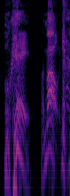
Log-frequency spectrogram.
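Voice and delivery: put-on high, quick kid signing off; carefree kid. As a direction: pop out of it like a child. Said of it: "and the kid goes".

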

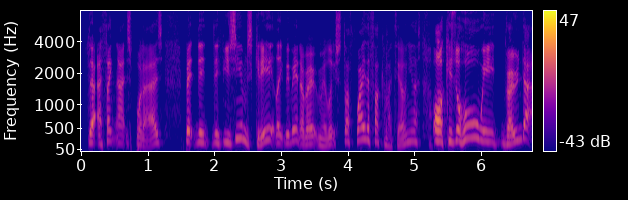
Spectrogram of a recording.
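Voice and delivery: ordinary delivery

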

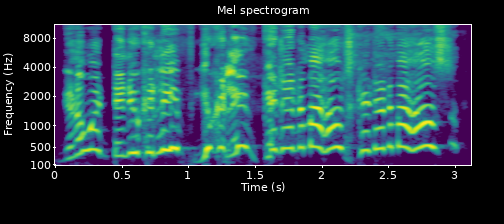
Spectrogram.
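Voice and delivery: high, loud mock Indian-accented rant; hammed-up irate homeowner shouting; angry yelling. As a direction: throw him out with an imitated furious yell. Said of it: "started getting mad at me and started yelling".

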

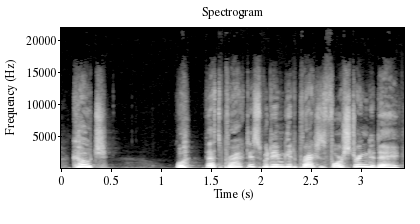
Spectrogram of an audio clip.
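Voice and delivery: high, fast mock protest; imitated complaining player. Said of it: "he runs over and he goes".

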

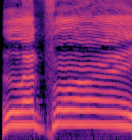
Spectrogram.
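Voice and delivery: high squeaky game line imitation; mocking quote. Mocking the game's voice line, high and squeaky. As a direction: mimic the grating voice line. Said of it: "I hate this more than Let Fly".

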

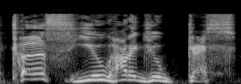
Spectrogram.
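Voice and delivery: high, slow venomous snarl; Davidson snarling. A narrator's reading. Unmasked murderer curses his accuser, snarling. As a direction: spit out each word in fury. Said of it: "snarled Davidson's voice".

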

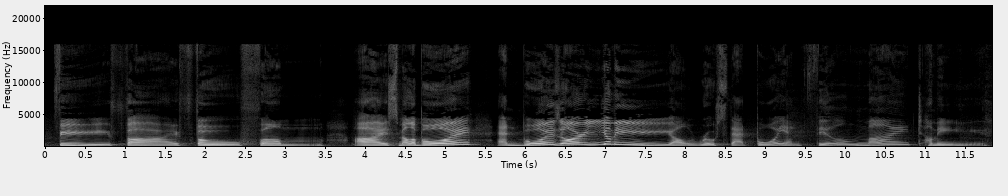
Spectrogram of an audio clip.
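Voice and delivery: loud, slow giant chant; low mean giant. Acted. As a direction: boom it out like a hungry giant. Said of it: "in a low, mean voice".

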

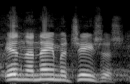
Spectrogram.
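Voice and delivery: forceful faith confession for a congregation to follow; preaching declaration. Real, not acted. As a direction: declare it boldly phrase by phrase. Leads congregation in bold declaration.

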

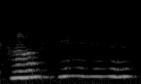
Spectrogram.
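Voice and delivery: soft, high, eerie ghost calling. Retold or imitated. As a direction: call out softly like a ghost luring someone. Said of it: "my best American Ghost accent".

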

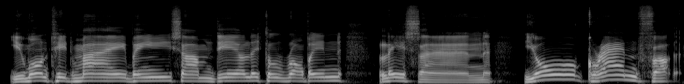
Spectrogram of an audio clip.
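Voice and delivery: high, very slow raven voice; slow, high-pitched talking raven; wheedling raven. A narrator's reading. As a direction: stretch the words like a pestering bird.

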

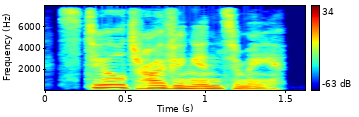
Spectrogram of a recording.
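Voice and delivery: ordinary delivery

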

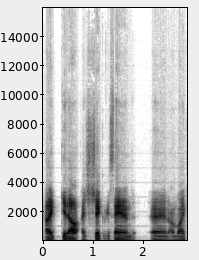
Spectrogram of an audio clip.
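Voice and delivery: plain reading voice

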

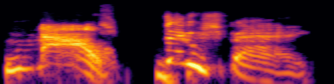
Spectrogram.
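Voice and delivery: put-on high, crying-out child voice; put-on high-pitched tantrum; mock whiny kid. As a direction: wail the insult like an upset little kid. Imagined child insulting a playmate.

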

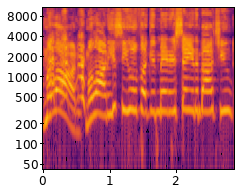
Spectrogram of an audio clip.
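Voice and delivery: high-pitched tattling call; calling out teasingly. Real, not acted. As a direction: call out to her, stirring trouble.

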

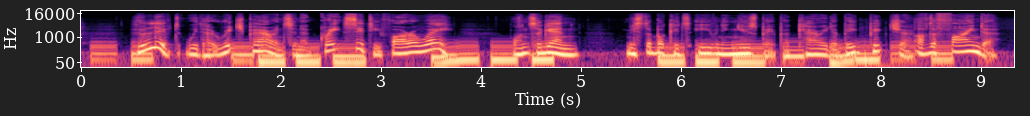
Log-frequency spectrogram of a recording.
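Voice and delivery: plain reading voice

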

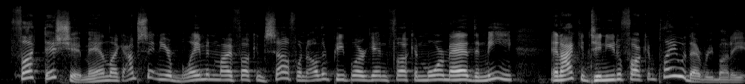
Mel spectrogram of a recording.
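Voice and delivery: high-pitched exasperation without raising the volume; retold fed-up outburst. Gamer tired of blaming himself, exasperated and fed up. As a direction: let the frustration lift the pitch through the rant.

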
